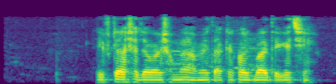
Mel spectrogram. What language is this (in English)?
Bangla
